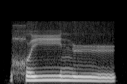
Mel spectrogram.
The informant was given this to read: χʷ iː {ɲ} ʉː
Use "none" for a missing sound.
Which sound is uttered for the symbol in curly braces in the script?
n̪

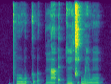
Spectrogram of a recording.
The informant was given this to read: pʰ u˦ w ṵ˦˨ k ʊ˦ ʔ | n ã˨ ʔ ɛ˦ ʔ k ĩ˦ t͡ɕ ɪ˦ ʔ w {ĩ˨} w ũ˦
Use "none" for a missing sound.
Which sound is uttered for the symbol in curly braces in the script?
ĩ˨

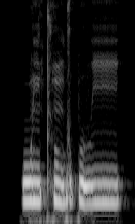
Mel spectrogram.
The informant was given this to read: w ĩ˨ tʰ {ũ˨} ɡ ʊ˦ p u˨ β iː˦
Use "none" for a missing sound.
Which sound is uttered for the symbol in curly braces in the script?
ũ˨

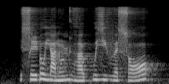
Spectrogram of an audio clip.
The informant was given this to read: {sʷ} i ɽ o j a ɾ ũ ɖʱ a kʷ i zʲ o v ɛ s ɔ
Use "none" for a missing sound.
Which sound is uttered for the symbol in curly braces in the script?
s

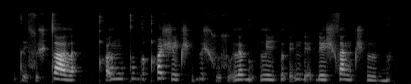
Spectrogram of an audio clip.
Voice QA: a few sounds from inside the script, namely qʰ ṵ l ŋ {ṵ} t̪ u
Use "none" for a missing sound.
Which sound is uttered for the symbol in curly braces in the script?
u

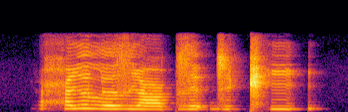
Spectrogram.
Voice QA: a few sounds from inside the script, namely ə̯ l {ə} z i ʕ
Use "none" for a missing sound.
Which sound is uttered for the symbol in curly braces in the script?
ə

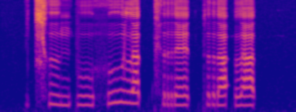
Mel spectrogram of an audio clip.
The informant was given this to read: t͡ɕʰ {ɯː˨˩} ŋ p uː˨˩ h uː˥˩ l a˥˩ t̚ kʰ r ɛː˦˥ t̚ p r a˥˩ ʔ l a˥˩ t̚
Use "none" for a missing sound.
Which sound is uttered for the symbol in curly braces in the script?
ɯː˨˩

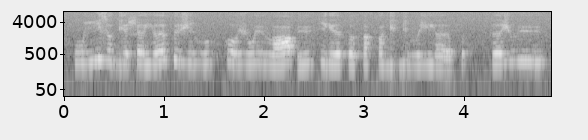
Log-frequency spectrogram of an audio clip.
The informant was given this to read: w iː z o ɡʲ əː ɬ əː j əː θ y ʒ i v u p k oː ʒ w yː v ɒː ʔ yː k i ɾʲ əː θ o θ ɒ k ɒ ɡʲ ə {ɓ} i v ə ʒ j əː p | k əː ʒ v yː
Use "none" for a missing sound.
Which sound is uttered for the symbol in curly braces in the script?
ɡ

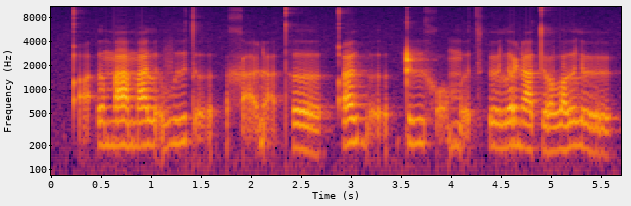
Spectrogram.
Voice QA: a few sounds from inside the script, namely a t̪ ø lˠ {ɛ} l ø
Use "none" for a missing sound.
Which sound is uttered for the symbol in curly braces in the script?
ɨ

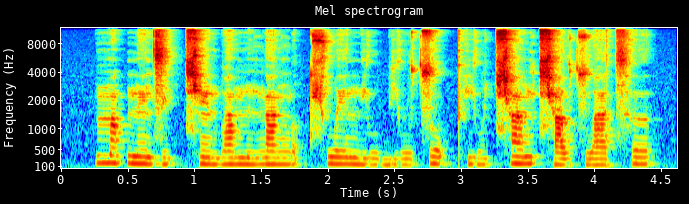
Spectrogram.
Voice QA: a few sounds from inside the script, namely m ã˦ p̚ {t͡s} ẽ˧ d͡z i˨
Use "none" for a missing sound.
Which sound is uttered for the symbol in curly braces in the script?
n̪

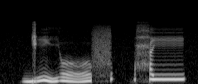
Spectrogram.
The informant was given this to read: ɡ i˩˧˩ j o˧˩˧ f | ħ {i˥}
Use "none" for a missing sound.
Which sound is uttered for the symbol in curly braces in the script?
i˥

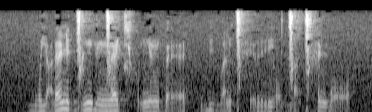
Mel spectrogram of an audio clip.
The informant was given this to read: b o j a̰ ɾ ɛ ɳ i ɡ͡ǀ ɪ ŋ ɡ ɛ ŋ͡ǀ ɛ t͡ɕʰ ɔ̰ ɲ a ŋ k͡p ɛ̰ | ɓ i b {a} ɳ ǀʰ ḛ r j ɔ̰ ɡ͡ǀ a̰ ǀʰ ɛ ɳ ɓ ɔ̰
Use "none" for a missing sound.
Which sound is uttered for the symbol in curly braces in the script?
a̰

